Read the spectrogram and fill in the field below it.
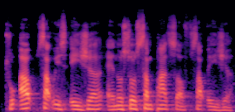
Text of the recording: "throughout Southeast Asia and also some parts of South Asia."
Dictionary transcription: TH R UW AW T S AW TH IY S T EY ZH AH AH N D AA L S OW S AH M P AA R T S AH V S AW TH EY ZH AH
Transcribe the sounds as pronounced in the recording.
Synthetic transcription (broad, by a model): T R UW AW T S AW T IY S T EY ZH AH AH N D AA L S OW S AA M P AA T S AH F S AW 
